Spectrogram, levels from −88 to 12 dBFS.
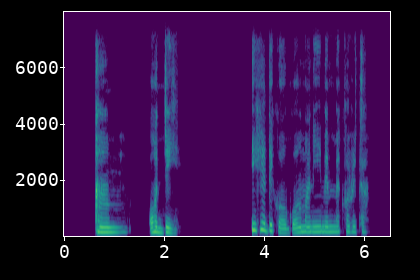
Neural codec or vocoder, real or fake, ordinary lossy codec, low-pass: vocoder, 24 kHz, 100 mel bands, Vocos; fake; Opus, 64 kbps; 7.2 kHz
